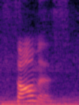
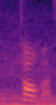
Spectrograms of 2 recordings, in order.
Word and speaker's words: Thomas: so I started saying Thomas and my companion she was she's from California and she told me that sister you don't really pronounce th in names and I'm like okay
